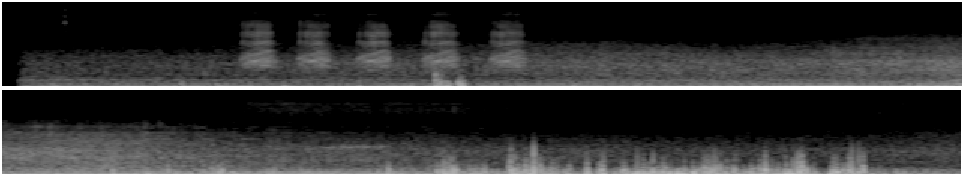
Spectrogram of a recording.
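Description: A crow cawing five times in quick, even succession. After that, wind buffets the microphone in gusts that grow louder toward the end.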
